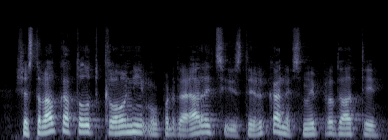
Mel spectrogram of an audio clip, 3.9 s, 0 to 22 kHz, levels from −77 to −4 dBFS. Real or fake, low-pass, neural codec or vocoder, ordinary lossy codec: fake; 10.8 kHz; codec, 16 kHz in and 24 kHz out, 0.6 kbps, FocalCodec, streaming, 4096 codes; none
